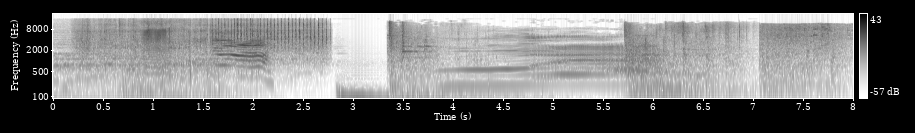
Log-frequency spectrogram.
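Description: Dramatic soundtrack music and cartoon sound effects: a wavering falling sound early on, a sudden cut-out followed by a deep boom about three seconds in, then a long held wavering tone and a burst of noise near six seconds.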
